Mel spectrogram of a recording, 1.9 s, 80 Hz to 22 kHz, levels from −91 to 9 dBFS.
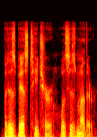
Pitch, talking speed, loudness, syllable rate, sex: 90 Hz, 215 wpm, -18 LUFS, 5.6 syllables/s, male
